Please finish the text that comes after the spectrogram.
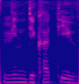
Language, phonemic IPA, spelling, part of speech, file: Romanian, /ˌvin.di.kaˈtiv/, vindicativ, adjective, Ro-vindicativ.ogg
- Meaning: vindictive (having or showing a strong or unreasoning desire for revenge)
